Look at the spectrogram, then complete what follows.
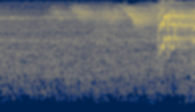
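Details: A pair of Yellow-chevroned parakeets (Brotogeris chiriri): a faint, high hiss builds into a sudden shrill, harsh screech at the very end.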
